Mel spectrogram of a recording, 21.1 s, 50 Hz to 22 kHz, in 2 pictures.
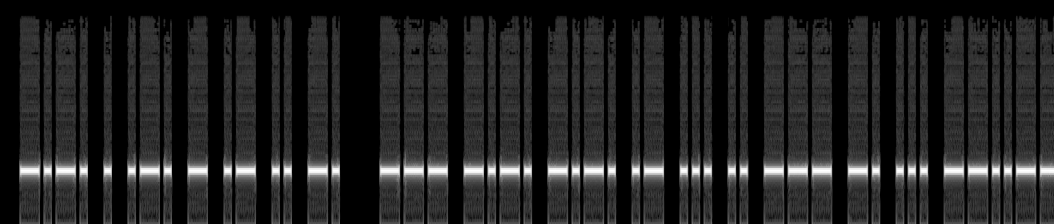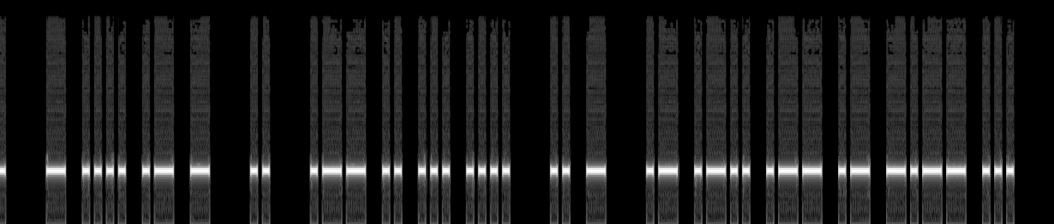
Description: Morse code, heard as a keyed tone, about 20 wpm, 1000 Hz. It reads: CERTAIN OCCASIONS, THAT I WISH IT ALWAYS
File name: qotdfiles / 20wpm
